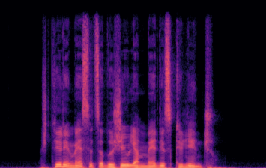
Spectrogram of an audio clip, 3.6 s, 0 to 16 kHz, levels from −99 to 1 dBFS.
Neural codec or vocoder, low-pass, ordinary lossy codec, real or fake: codec, 32 kHz, 1.9 kbps, SNAC; 14.4 kHz; none; fake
